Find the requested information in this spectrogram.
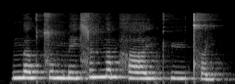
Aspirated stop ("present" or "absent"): present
